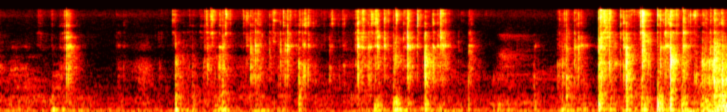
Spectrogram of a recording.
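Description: A small padlock and its key being handled at a cabinet knob: irregular light metallic clinks and clicks, thickening toward the end.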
